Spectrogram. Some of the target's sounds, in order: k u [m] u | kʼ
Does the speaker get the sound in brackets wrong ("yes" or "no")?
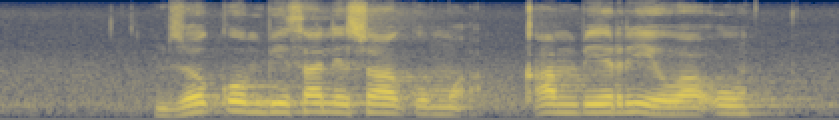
no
